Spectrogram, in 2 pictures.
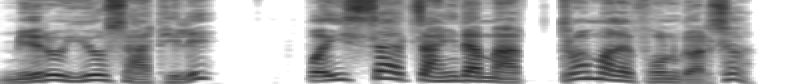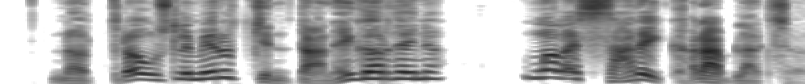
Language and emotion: Nepali, disgusted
